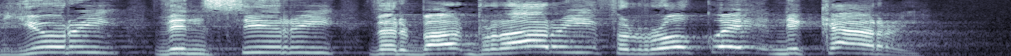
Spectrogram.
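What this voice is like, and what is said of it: Put-on quinceañera MC accent. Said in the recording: “I just went with my quinceañera accent that I did for the Castanadas.”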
